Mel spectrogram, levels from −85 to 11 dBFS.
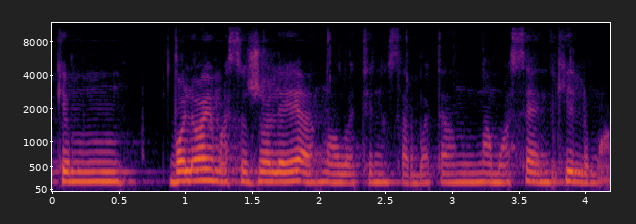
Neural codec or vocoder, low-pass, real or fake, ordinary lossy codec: none; 10.8 kHz; real; Opus, 24 kbps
